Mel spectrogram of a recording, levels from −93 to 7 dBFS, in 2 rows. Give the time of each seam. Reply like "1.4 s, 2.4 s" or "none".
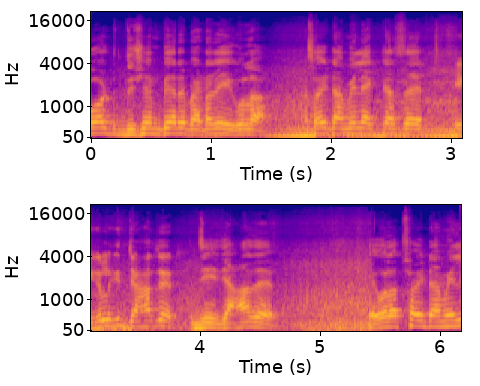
none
